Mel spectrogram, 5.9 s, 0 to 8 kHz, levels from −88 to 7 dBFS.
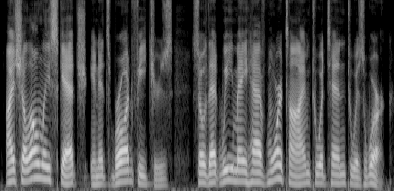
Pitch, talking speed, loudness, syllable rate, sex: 140 Hz, 205 wpm, -17 LUFS, 4.5 syllables/s, male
